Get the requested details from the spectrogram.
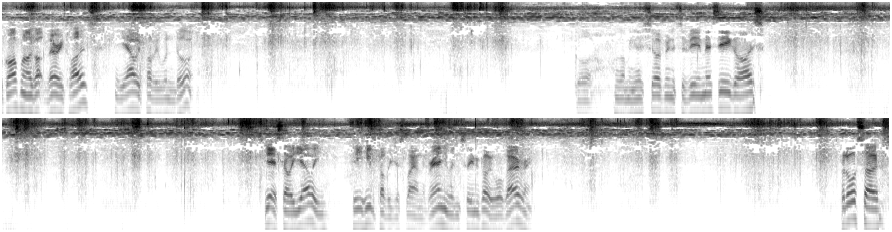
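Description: Footsteps crunch through dry leaves and twigs.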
